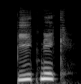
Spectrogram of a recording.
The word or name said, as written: beatnik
